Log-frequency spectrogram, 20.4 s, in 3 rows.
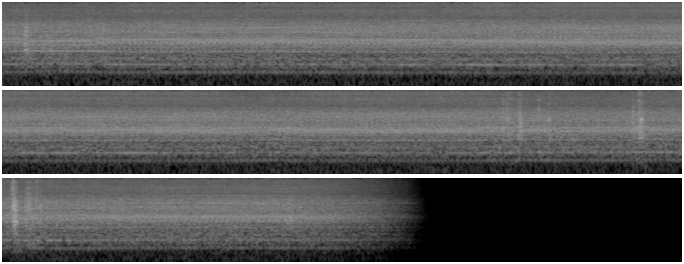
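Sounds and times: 
ambient construction noise: 0:00.0 - 0:17.6.

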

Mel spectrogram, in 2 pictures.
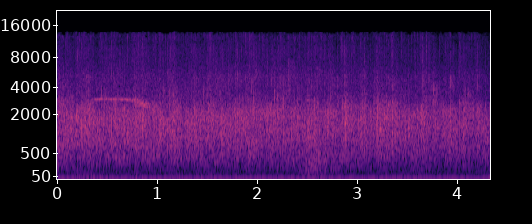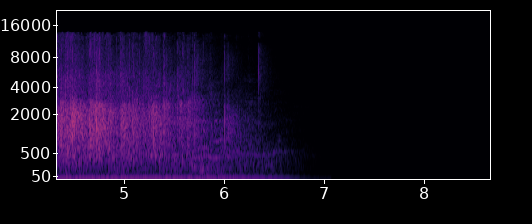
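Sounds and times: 
continuous applause: 0:00.0 - 0:06.5.

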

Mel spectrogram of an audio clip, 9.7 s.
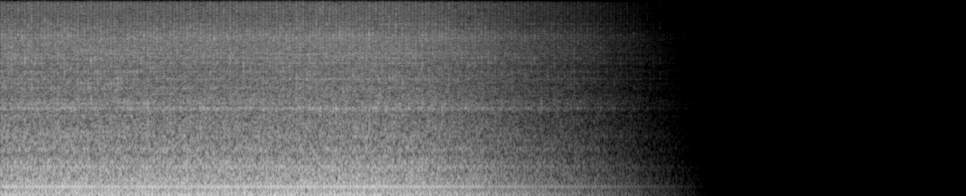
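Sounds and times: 
light aircraft engine noise near: 0:00.0 - 0:06.8.

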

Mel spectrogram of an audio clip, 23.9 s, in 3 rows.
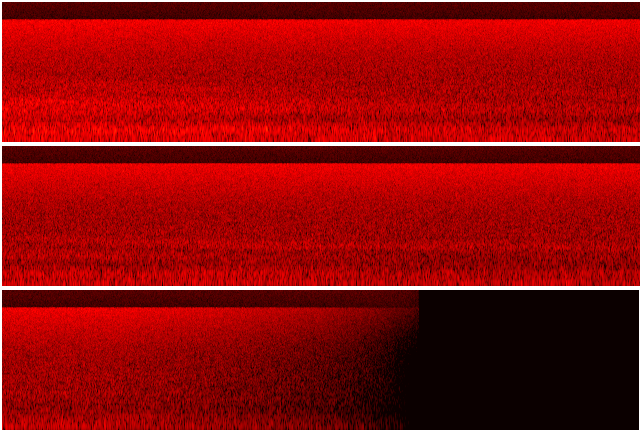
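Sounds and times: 
truck driving by slowly: 0:00.0 - 0:18.2.

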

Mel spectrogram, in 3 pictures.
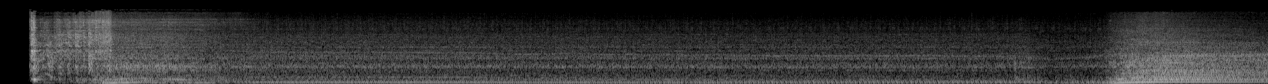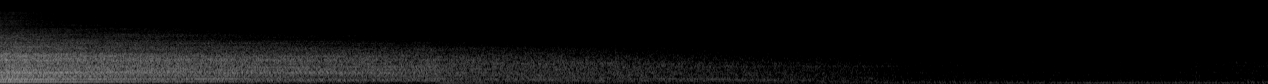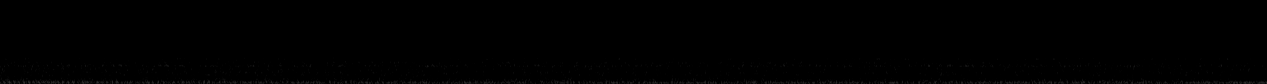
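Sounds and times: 
car engine ignition: 0:00.3 - 0:21.8.

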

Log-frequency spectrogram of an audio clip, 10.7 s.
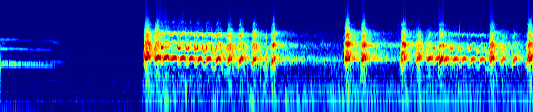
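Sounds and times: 
coyote pack howling together: 0:00.0 - 0:01.3, 0:02.9 - 0:05.4, 0:08.2 - 0:10.6.

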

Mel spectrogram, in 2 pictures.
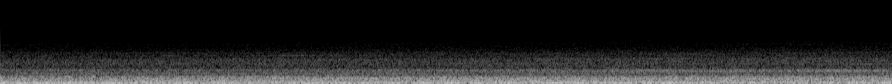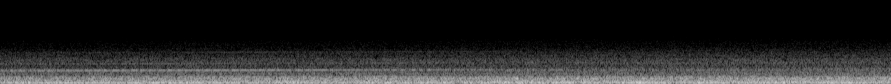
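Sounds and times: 
calm car ride: 0:00.0 - 0:17.8.

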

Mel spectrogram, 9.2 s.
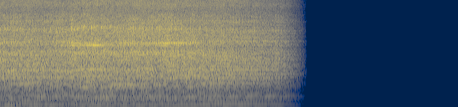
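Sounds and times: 
construction noise: 0:00.0 - 0:06.2.

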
